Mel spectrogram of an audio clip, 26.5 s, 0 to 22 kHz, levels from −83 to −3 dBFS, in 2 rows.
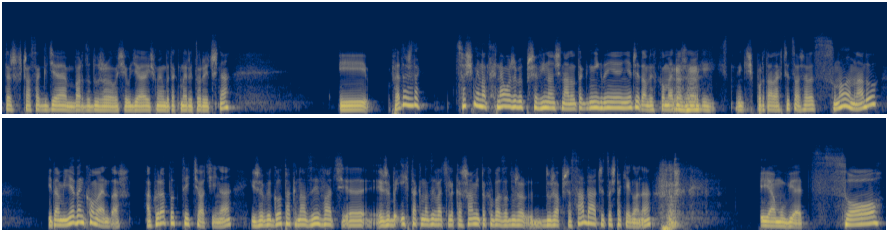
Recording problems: muffled; very; fading above 3 kHz

